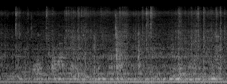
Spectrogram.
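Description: Nama J2 slow masticating juicer running: a steady motor hum with a few faint ticks as it presses the produce.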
